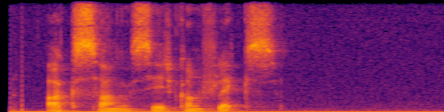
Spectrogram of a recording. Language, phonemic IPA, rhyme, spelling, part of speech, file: Norwegian Bokmål, /akˈsaŋ.sɪrkɔŋˈflɛks/, -ɛks, accent circonflexe, noun, Nb-accent circonflexe.ogg
- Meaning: a circumflex (a diacritical mark (ˆ) placed over a vowel or a consonant in the orthography or transliteration of many languages)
